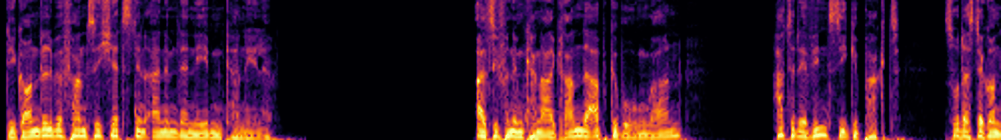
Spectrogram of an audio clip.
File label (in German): DEUTSCH MALE Hoerbuch; Ueber den Fluss und in die Waelder; LOFT VOICES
